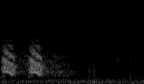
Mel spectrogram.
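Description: Two quick dog barks from dogs in Skyrim, close and sharp in succession, followed by faint low ambience.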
